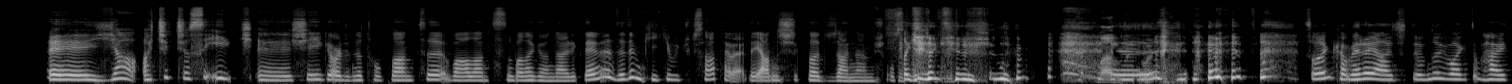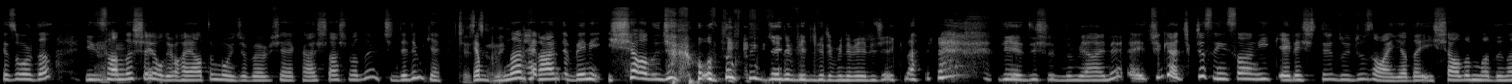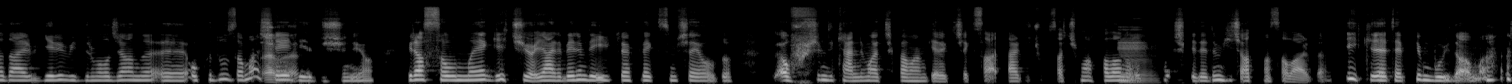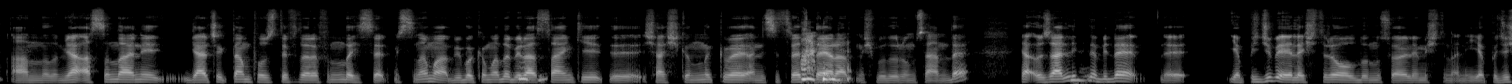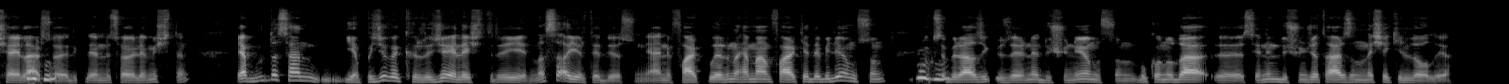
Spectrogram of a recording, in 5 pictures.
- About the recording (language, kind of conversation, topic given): Turkish, podcast, Eleştiri alırken nasıl tepki verirsin?
- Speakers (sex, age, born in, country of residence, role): female, 30-34, Turkey, Bulgaria, guest; male, 25-29, Turkey, Poland, host
- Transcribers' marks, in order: chuckle; laughing while speaking: "gerek. diye düşündüm. Eee, evet"; other background noise; laughing while speaking: "alacak, onun geri bildirimini verecekler"; chuckle; tapping; chuckle; other noise; laughing while speaking: "Aynen"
